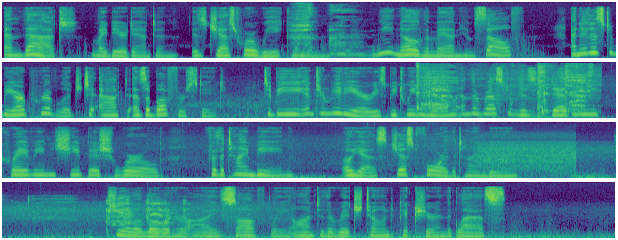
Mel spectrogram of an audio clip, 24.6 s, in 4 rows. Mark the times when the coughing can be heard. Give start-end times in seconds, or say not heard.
2.9-3.8, 10.2-12.2, 18.4-20.4.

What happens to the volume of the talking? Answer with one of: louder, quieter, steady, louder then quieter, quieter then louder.
steady.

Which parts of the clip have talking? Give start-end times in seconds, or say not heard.
0.0-17.4, 19.4-23.5.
